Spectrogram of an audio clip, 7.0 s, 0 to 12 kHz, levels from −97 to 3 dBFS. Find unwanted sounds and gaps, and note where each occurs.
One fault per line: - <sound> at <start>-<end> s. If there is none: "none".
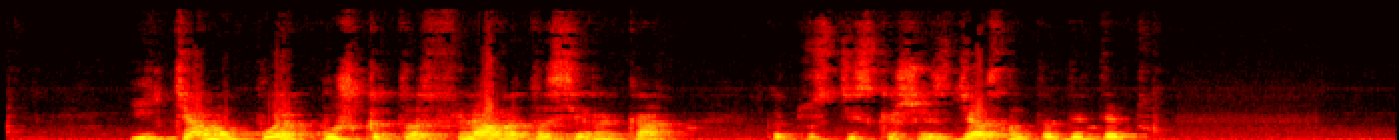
none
